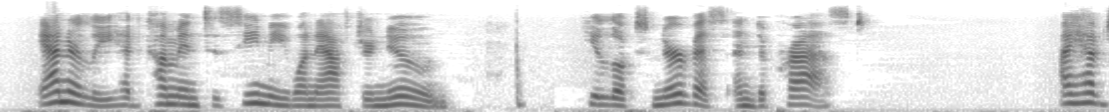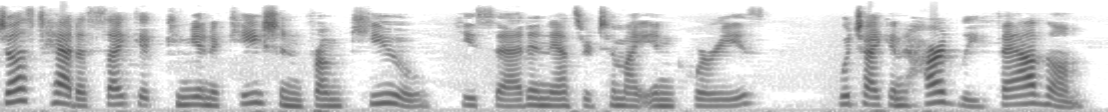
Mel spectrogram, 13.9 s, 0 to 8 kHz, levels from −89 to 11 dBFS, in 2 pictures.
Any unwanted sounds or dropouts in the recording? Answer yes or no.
yes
